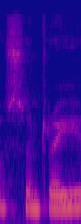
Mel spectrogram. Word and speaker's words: sonreír: And here also, sonreír is going to be split into two separate syllables.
